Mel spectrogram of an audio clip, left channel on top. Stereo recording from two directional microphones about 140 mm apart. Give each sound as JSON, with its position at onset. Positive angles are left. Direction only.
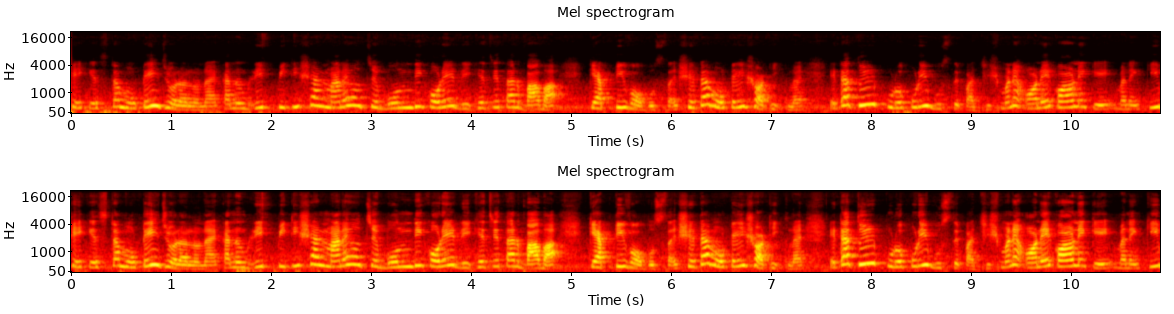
{"t": 0.0, "sound": "a woman's voice", "side_deg": -20}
